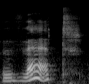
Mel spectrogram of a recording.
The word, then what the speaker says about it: Vet: Now, when you encounter the same consonants, but there's no dagesh, there's no dot in the letter, then we pronounce it like a V sound, as in vivacious.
